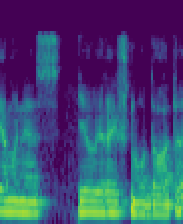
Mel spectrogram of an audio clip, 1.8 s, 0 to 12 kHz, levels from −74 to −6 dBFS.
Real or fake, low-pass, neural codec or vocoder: real; 7.2 kHz; none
